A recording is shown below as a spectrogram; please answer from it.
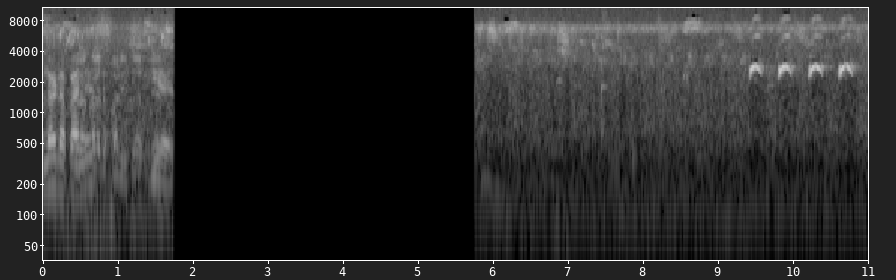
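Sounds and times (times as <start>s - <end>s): small birds chirping: 0.0s - 1.8s, 5.8s - 11.0s.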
